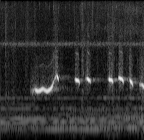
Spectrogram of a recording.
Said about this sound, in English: Well, whistle a happy tune, ….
